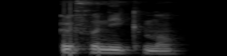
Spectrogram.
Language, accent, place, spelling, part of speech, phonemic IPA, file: French, France, Lyon, euphoniquement, adverb, /ø.fɔ.nik.mɑ̃/, LL-Q150 (fra)-euphoniquement.wav
- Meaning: euphonically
